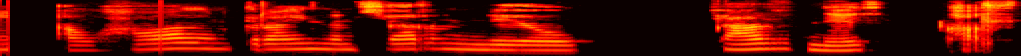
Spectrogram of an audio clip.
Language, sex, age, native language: Icelandic, female, 9, Icelandic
